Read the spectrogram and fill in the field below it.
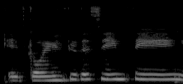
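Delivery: ordinary delivery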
